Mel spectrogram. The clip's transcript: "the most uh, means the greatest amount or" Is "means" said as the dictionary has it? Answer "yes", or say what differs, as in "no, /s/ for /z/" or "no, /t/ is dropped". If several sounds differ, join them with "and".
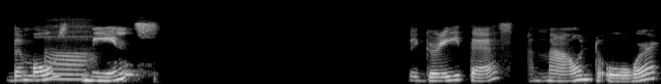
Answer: no, /s/ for /z/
